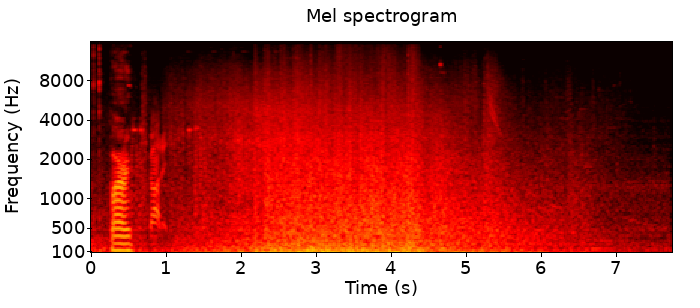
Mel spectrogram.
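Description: Heavy weapon fire booms and rumbles in a long, swelling roar that slowly fades.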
